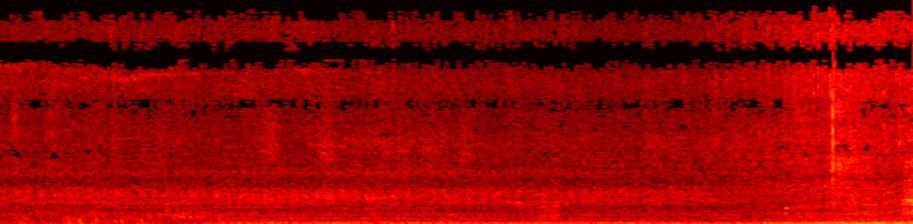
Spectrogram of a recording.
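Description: Cars roll out from a car meet at the Outlets at San Clemente, producing a steady low engine rumble that grows louder toward the end as vehicles pull away nearby.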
